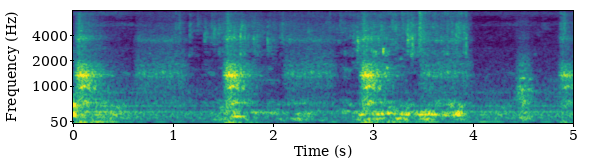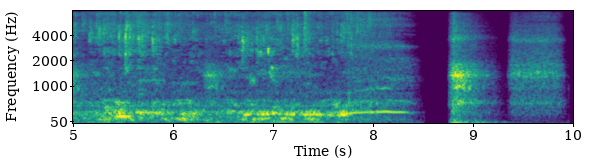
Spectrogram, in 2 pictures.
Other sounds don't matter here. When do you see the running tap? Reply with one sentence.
You can hear the running tap from 0.0 to 8.3 s.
